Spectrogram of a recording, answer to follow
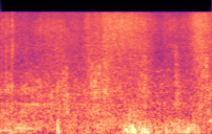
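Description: Dogs digging and rummaging in loose hay: a dry, rustling scuffle with a faint knock about half a second in.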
